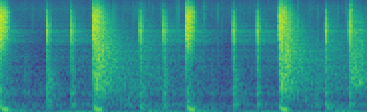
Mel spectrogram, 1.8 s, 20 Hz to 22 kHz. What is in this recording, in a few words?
drum 130 tribal, drumloops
